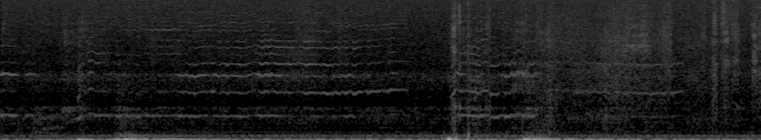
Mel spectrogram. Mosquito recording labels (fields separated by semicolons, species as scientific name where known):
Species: Anopheles funestus s.s.; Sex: female; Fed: unfed; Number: one; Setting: cup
